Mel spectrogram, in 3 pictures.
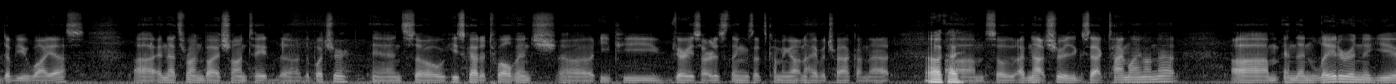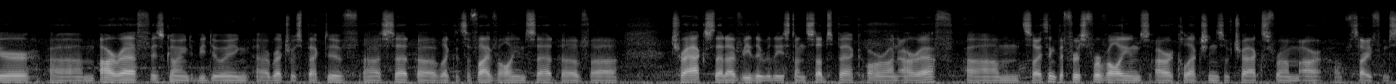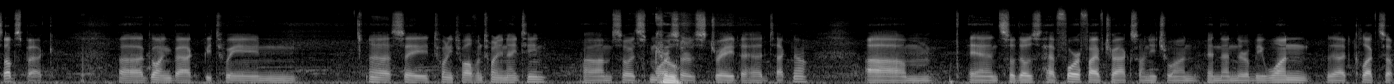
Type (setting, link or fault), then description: setting, busy venue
